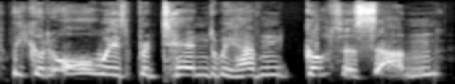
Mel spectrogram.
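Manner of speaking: very high, shrill-pitched melodramatic wail; over-the-top wail of a snobbish mother; hammed-up wailing mother. A narrator's reading. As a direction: wail it out like a mother fearing scandal. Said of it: "Missus Elliot wailed".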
